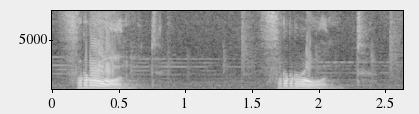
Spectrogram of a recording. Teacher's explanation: the stress is on O, that is why the sound of O is under stress, and I am pronouncing with higher pitch on O. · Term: udarenie or the stress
